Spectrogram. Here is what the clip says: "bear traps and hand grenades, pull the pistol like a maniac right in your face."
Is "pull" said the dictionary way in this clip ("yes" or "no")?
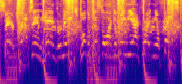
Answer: yes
